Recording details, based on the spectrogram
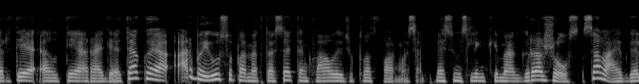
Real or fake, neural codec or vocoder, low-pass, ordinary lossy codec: real; none; 9.9 kHz; Opus, 24 kbps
